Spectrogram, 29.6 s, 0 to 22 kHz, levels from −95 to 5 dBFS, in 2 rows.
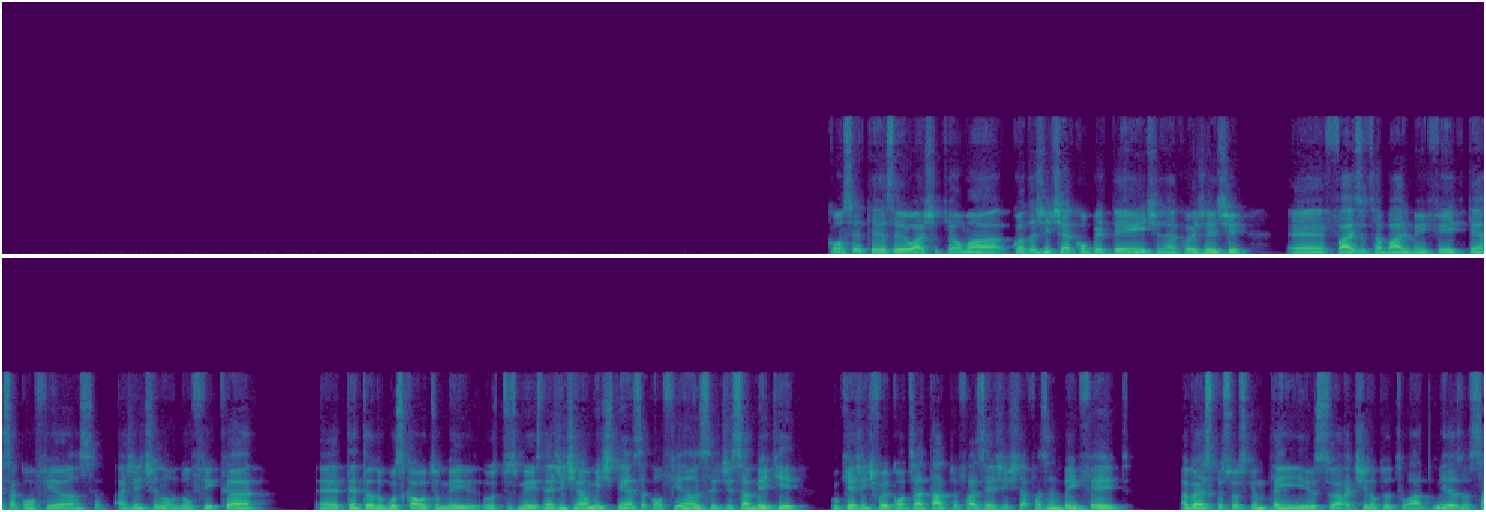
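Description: Listening to this speech recording, nothing technical stood out as wrong at any point.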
